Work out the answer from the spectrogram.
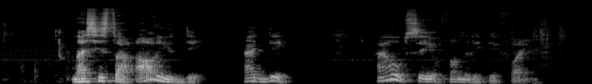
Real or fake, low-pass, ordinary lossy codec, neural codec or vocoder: real; 14.4 kHz; none; none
